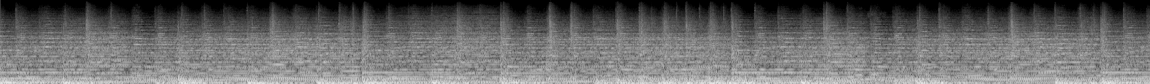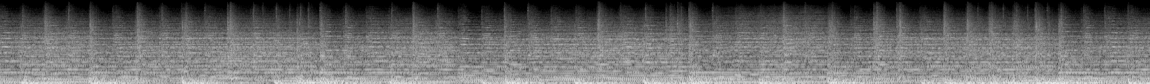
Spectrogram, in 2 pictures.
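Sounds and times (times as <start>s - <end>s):
epic background music: 0.0s - 22.9s.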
